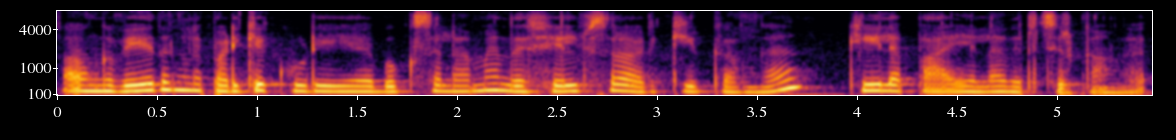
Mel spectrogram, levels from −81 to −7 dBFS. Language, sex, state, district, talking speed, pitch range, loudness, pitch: Tamil, female, Tamil Nadu, Nilgiris, 140 wpm, 180-215 Hz, -17 LUFS, 195 Hz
